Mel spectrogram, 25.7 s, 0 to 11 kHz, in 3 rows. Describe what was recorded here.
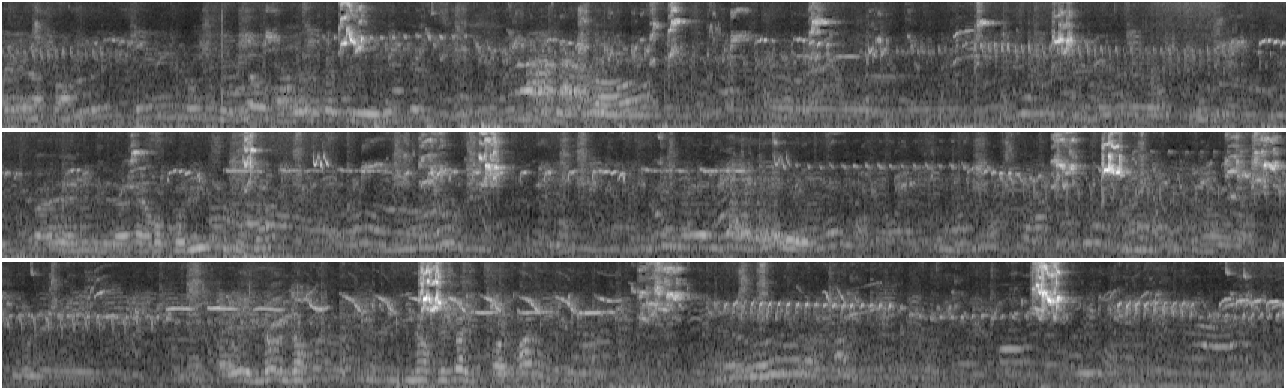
Recording made at the weekly Sunday bird market which has been happening at this location since 1808. At the time of recording it was still known as 'Le Marché aux fleurs et aux oiseaux' until it was changed on the 7th June 2014 to 'Le Marché aux fleurs Reine Elizabeth II' after Queen Elizabeth's state visit.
